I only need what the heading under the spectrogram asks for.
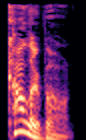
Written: collarbone

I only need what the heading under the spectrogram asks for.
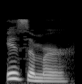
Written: isamar

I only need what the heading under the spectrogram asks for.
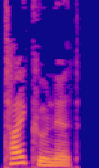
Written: tycoonate

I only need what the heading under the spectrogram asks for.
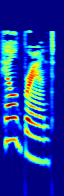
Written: hildbrand

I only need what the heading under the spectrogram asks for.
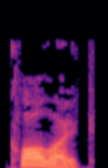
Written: clawlike

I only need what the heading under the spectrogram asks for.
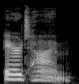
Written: airtime

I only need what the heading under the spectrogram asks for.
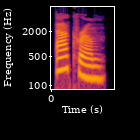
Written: akram

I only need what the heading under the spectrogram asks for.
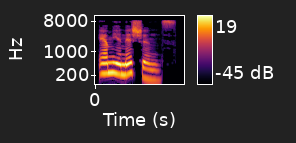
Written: ammunitions

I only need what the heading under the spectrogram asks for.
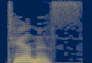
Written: tannis

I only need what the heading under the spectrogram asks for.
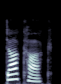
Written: dawcock

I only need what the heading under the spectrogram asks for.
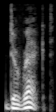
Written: direct

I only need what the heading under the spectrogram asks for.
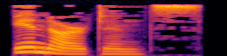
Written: inertance

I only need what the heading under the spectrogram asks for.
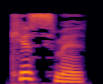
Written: qismat

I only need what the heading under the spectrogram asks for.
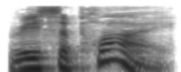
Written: resupply

